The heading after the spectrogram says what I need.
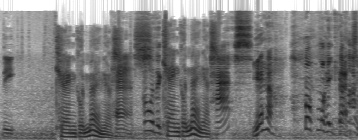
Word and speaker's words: Kancamagus: Oh, the Kancamagus Pass?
